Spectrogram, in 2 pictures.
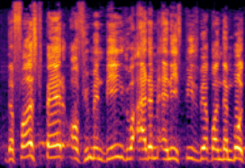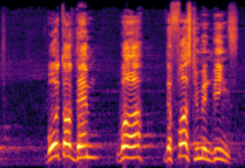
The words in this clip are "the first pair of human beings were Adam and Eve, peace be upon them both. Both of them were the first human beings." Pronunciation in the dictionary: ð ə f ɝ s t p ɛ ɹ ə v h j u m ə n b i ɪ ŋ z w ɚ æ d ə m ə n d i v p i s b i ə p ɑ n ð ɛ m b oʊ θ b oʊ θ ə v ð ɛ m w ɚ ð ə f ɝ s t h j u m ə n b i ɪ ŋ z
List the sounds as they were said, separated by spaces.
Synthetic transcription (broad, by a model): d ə f ɝ s t p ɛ ɹ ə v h j u m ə n b i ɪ ŋ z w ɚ æ d ə m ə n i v p i s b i ə p ɑ n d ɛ m b oʊ t b oʊ t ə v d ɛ m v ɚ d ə f ɝ s t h j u m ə n b i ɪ ŋ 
